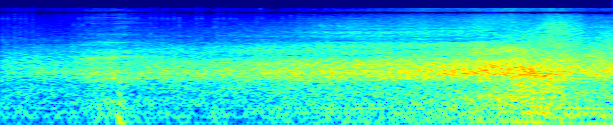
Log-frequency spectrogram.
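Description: A car passing on a two-lane highway: the road and tyre noise swells steadily for several seconds, peaks about five seconds in, then eases off.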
